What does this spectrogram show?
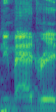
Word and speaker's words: New Madrid: It's just like Cairo, Illinois. They call it Cairo or New Madrid. Down south it's called New Madrid.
